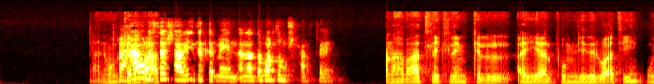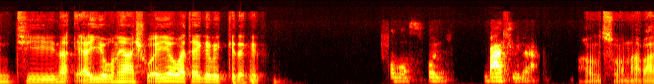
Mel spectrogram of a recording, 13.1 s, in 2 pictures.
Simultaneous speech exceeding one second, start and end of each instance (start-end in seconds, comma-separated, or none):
none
